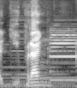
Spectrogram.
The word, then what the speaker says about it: Gibran: Y para esto voy a narrar un poema de Gibral Khalil Gibral, que dice así. Poeta del Líbano, por si acaso. Eh, en alguna en castellano se pronuncia Gibran Khalil Gibran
